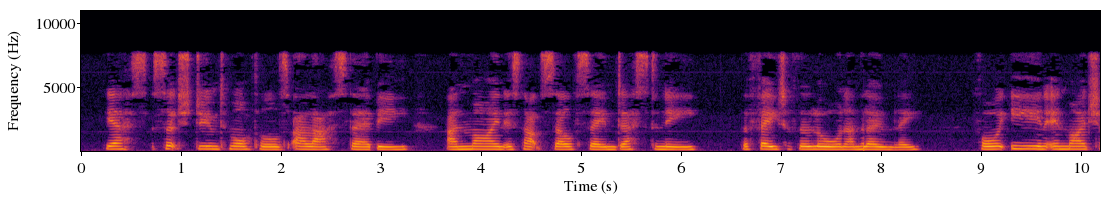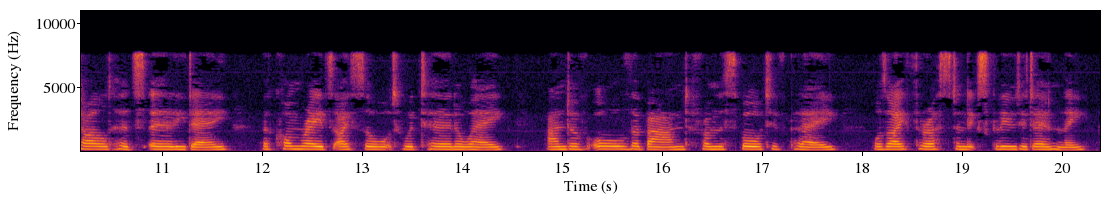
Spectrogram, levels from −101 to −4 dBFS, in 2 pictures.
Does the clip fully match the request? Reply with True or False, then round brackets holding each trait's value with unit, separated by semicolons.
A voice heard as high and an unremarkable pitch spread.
False (210 Hz; 1.1 semitones)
